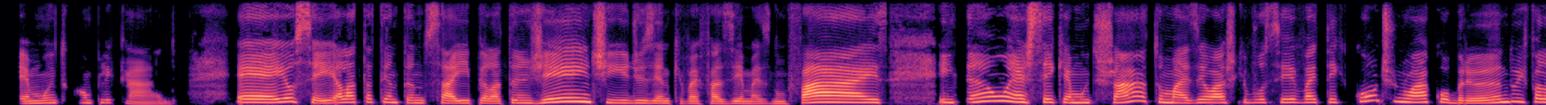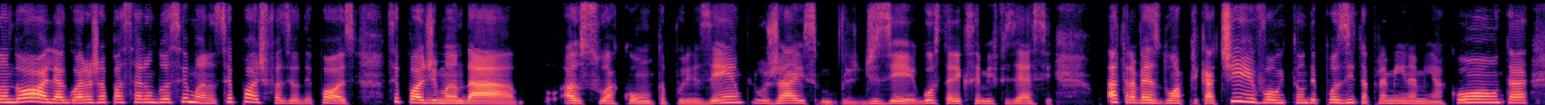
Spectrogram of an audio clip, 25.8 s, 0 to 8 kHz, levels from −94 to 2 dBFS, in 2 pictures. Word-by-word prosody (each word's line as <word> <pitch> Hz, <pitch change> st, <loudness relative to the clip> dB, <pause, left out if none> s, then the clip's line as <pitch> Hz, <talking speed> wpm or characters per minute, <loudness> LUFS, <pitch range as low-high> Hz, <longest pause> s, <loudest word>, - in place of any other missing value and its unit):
É 165 Hz, -, -3 dB
muito 185 Hz, +4 st, -7 dB
complicado. 195 Hz, -, -10 dB, 0.5 s
É, 235 Hz, -1 st, +5 dB
eu 280 Hz, +2 st, +1 dB
sei, 190 Hz, -6 st, 0 dB
ela 230 Hz, +5 st, +1 dB
está 250 Hz, +1 st, -7 dB
tentando 225 Hz, -6 st, -5 dB
sair 180 Hz, 0 st, 0 dB
pela 170 Hz, -2 st, -3 dB
tangente 240 Hz, -, +2 dB
e 195 Hz, -1 st, -4 dB
dizendo 175 Hz, -2 st, -4 dB
que -, -, -17 dB
vai 165 Hz, 0 st, -4 dB
fazer, 160 Hz, 0 st, -4 dB
mas 155 Hz, -1 st, -8 dB
não 150 Hz, 0 st, -8 dB
faz. 230 Hz, -, +7 dB, 0.4 s
Então, 280 Hz, +9 st, +1 dB
eh, 260 Hz, -4 st, +4 dB
sei 235 Hz, +2 st, 0 dB
que 230 Hz, 0 st, -4 dB
é -, -, 0 dB
muito 215 Hz, 0 st, -2 dB
chato, 250 Hz, +5 st, +1 dB
mas 205 Hz, -2 st, 0 dB
eu 220 Hz, -1 st, +1 dB
acho 215 Hz, 0 st, +2 dB
que -, -, -10 dB
você 225 Hz, +2 st, -4 dB
vai 230 Hz, +1 st, -1 dB
ter 235 Hz, 0 st, -6 dB
que 225 Hz, -, -32 dB
continuar 285 Hz, -7 st, +1 dB
cobrando 215 Hz, +3 st, -1 dB
e 270 Hz, -, -1 dB
falando: 240 Hz, -1 st, 0 dB
"Olha, 270 Hz, -6 st, +6 dB
agora 210 Hz, +1 st, 0 dB
já 235 Hz, +1 st, -3 dB
passaram 235 Hz, 0 st, -3 dB
2 235 Hz, 0 st, -3 dB
semanas, 215 Hz, -10 st, -2 dB
você 265 Hz, -, -4 dB
pode 255 Hz, -2 st, -1 dB
fazer 180 Hz, -3 st, -8 dB
o -, -, -7 dB
depósito?". 160 Hz, 0 st, -1 dB, 0.2 s
Você 285 Hz, -, -6 dB
pode 215 Hz, -5 st, +3 dB
mandar 155 Hz, -6 st, +4 dB, 0.4 s
a 180 Hz, -1 st, +2 dB
sua 165 Hz, -2 st, -4 dB
conta, 150 Hz, -1 st, -7 dB
por 140 Hz, -, -13 dB
exemplo, 190 Hz, -, -3 dB
já 180 Hz, +2 st, 0 dB
isso 175 Hz, -, -7 dB, 0.4 s
dizer: 155 Hz, +1 st, -4 dB
"Gostaria 175 Hz, +1 st, -3 dB
que -, -, -16 dB
você 180 Hz, -, -7 dB
me 160 Hz, -1 st, -7 dB
fizesse 145 Hz, -1 st, -8 dB, 0.5 s
através 210 Hz, -6 st, +2 dB
de 185 Hz, -, -8 dB
um -, -, 0 dB
aplicativo 210 Hz, -, 0 dB
ou 205 Hz, -, -1 dB
então 205 Hz, 0 st, -8 dB
deposita 210 Hz, 0 st, -4 dB
para 190 Hz, -2 st, -9 dB
mim 180 Hz, -1 st, -7 dB
na 165 Hz, -, -6 dB
minha 145 Hz, -3 st, -9 dB
conta". 225 Hz, -1 st, +1 dB
210 Hz, 180 wpm, -22 LUFS, 175-235 Hz, 0.5 s, faz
